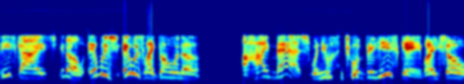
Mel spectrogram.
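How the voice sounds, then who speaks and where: The man's voice is high-pitched, with very wide pitch swings. He speaks fairly slowly in an American accent. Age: 60s. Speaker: basketball coach. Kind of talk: radio interview.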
